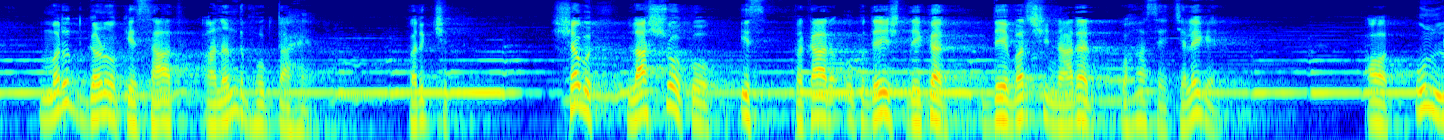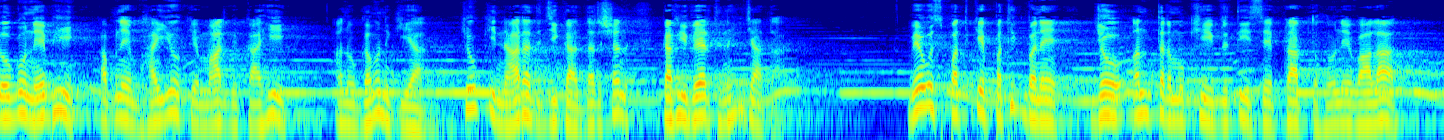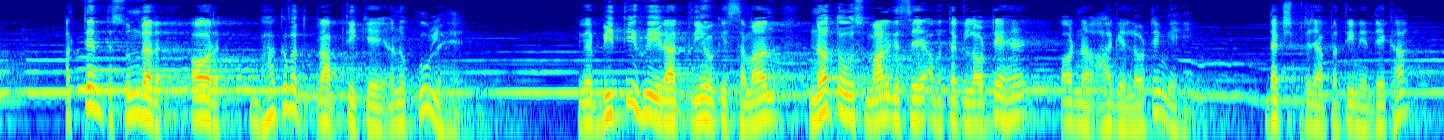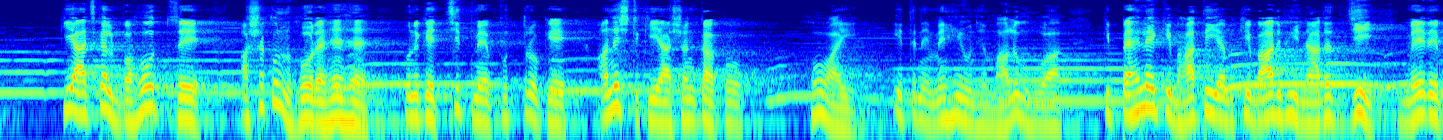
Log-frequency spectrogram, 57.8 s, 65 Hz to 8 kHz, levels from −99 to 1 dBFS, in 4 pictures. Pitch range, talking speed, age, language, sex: 120-190 Hz, 125 wpm, 40-59, Hindi, male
